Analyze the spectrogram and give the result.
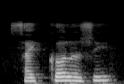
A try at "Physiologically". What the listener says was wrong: This is not psychology. Physiologically. Physiologically.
